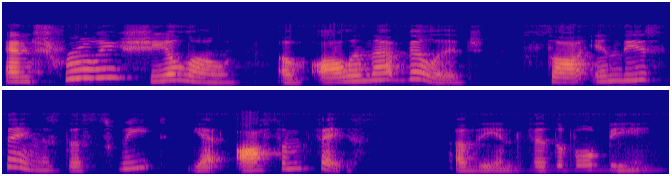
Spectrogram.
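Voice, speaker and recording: A woman reading a story aloud expressively, with deliberate, dramatic emphasis on key words. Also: on the high side, expressive, gravelly, dull audio.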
